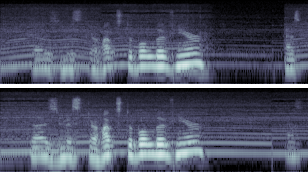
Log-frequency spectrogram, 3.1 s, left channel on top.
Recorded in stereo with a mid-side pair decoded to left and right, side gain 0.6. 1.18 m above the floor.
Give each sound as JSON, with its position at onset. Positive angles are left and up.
{"t": 0.3, "sound": "a woman speaking", "azimuth_deg": -60, "distance_m": 1.1}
